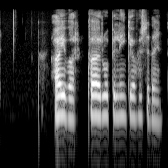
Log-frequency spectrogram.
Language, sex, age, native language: Icelandic, male, 13, Icelandic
